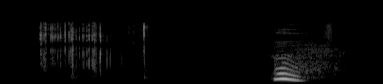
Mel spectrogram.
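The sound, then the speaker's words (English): A quick riffling burst of a Rider-Waite tarot deck being shuffled, followed by a few soft taps, then a short voiced sigh with falling pitch. “I am shuffling the Rider-Waite Tarot, the OG of the tarot.”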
